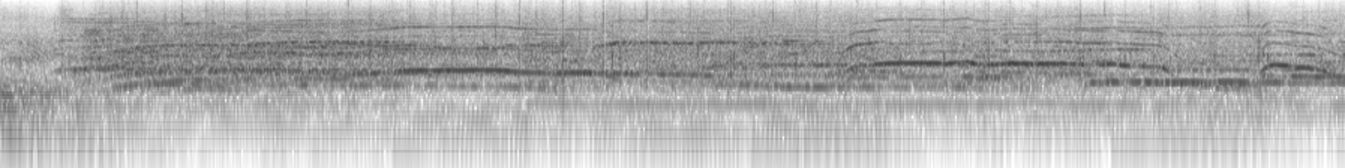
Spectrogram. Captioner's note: cheers and Applause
